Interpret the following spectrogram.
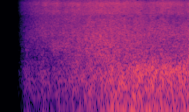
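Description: Whoosh sound effect of an animated logo intro: a rush of noise with a low rumble beneath, starting a moment in and swelling steadily louder.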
